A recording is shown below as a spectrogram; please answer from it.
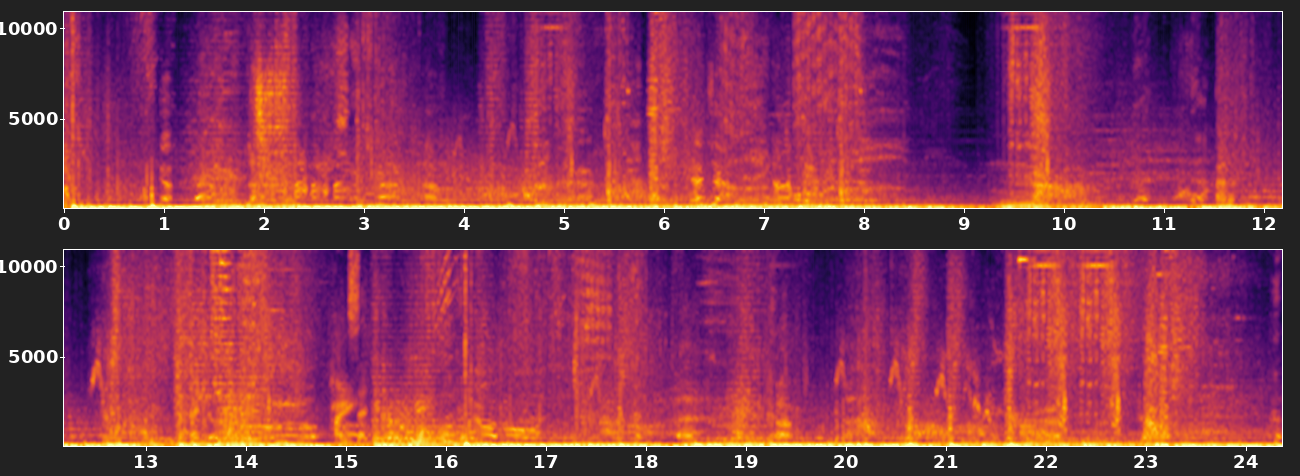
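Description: A Bombarda explosion spell goes off in Hogwarts Legacy, with heavy booms and shattering crashes in dense, loud game combat sound that never lets up.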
